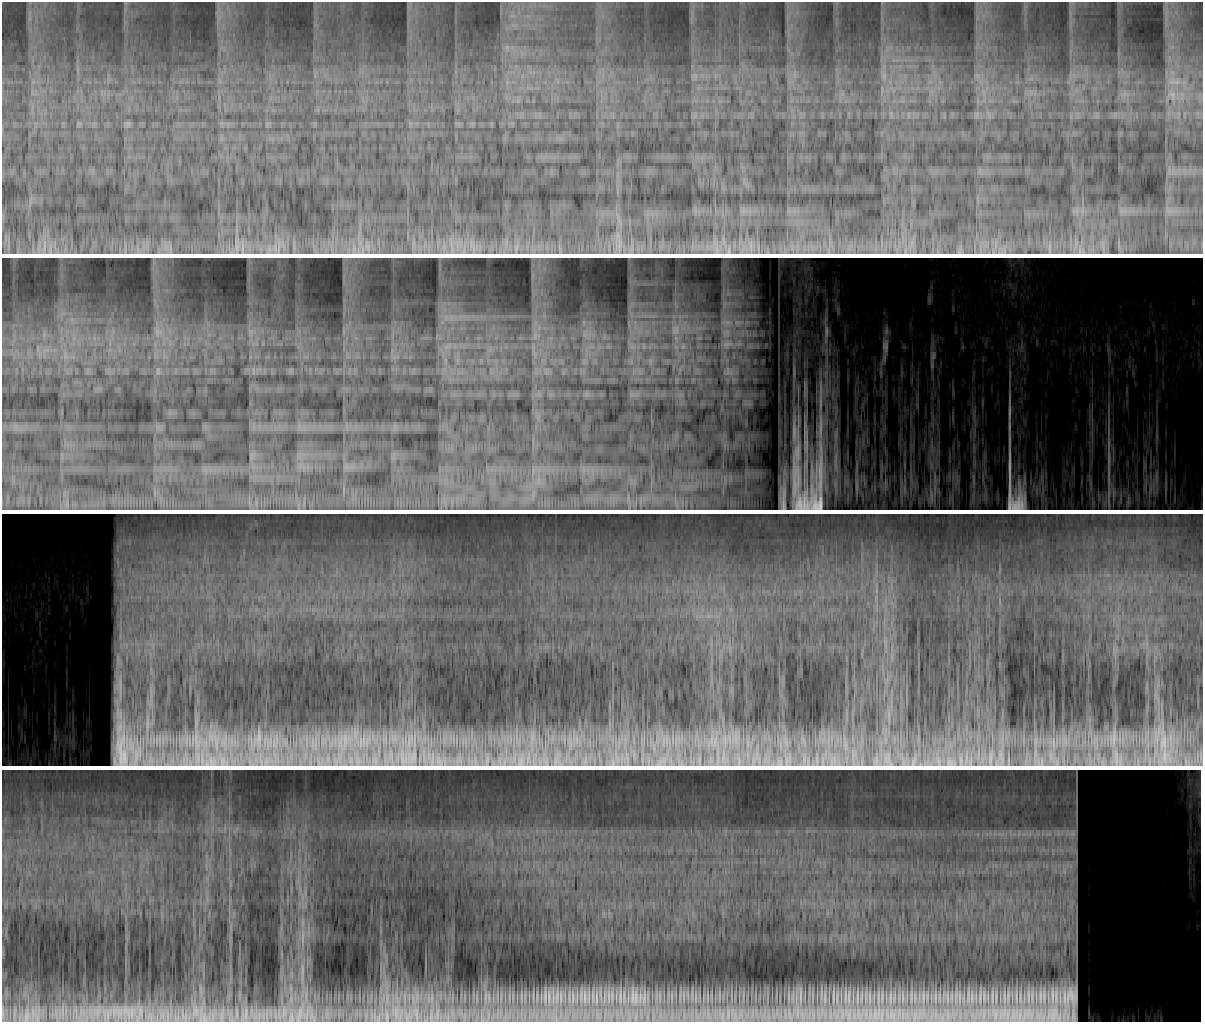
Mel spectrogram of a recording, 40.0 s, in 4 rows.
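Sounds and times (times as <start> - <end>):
wind noise on microphone: 0.0 - 9.4, 16.4 - 38.3
motorcycle engine running: 0.0 - 15.6, 20.9 - 39.0.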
